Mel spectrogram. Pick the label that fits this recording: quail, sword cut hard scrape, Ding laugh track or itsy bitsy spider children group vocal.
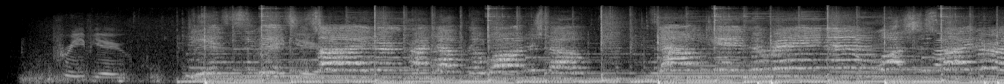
itsy bitsy spider children group vocal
